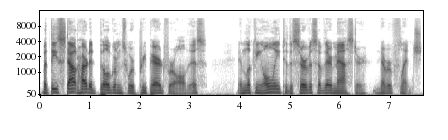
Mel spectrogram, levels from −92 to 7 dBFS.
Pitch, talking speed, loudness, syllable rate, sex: 100 Hz, 165 wpm, -22 LUFS, 4.9 syllables/s, male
